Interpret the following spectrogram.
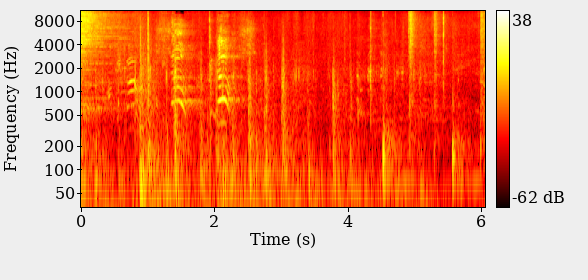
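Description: Scattered thuds of performers' bodies and feet on a stage floor: a sharp thud at the start, another about a second in and a couple more near the end, with brief shouts between them.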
